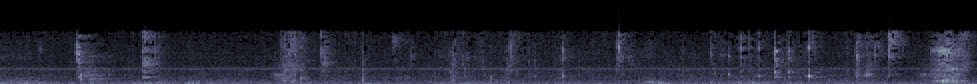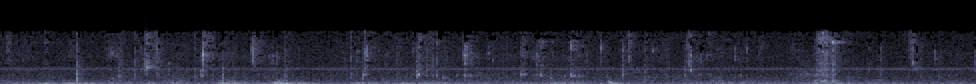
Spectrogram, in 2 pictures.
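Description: Close-miked eating of spicy braised fish: chewing and mouth smacks, many short irregular clicks as morsels are taken from chopsticks and chewed.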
